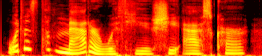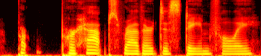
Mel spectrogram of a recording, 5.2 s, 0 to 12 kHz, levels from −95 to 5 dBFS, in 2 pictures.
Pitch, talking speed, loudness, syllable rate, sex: 185 Hz, 140 wpm, -20 LUFS, 6.1 syllables/s, female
